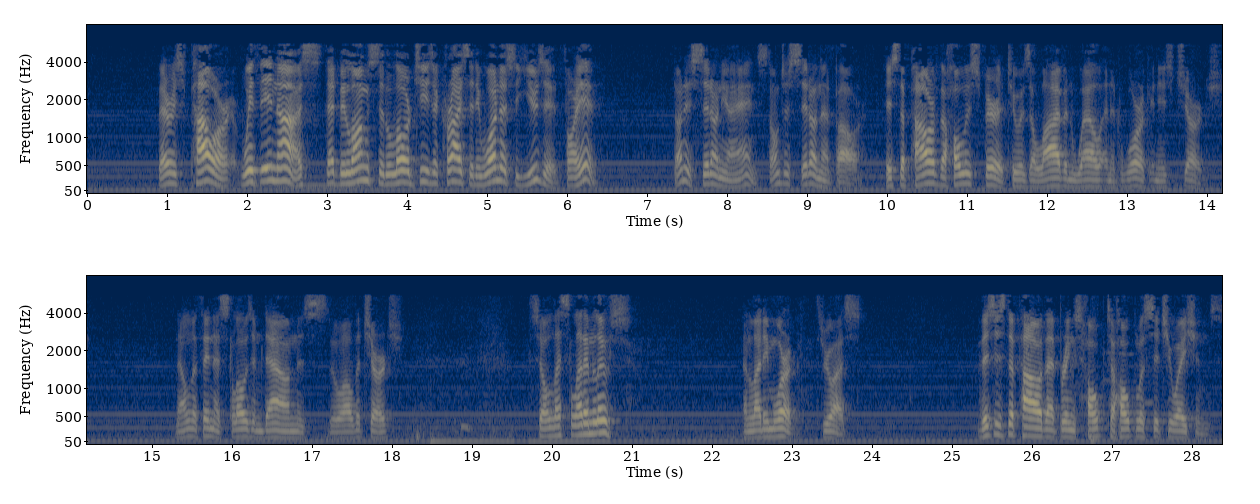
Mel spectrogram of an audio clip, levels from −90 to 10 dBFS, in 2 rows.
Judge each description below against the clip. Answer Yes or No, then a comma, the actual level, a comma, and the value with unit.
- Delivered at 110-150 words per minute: No, average, 180 wpm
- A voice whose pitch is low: Yes, low, 120 Hz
